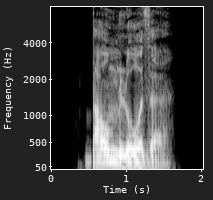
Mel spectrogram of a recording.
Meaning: inflection of baumlos: 1. strong/mixed nominative/accusative feminine singular 2. strong nominative/accusative plural 3. weak nominative all-gender singular 4. weak accusative feminine/neuter singular
- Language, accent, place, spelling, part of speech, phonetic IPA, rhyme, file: German, Germany, Berlin, baumlose, adjective, [ˈbaʊ̯mloːzə], -aʊ̯mloːzə, De-baumlose.ogg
